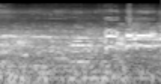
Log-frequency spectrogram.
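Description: A rooster crowing, starting a little past halfway, over the steady hubbub of a crowd.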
